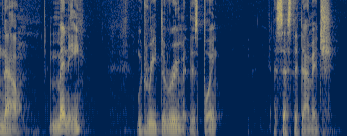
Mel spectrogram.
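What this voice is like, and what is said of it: Usual voice. Nothing is said of it.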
